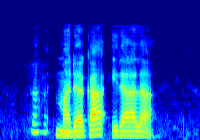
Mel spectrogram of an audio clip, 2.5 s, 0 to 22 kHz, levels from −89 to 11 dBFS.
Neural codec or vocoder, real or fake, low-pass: codec, 24 kHz, 0.9 kbps, WavTokenizer, small release; fake; 10.8 kHz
